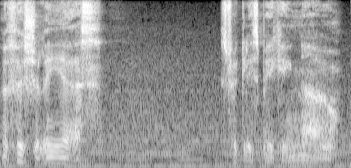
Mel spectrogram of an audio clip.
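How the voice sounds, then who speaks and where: A brooding noble fugitive in a fantasy video game. His voice sits extremely low, and he speaks tersely with grim resolve. Music plays behind him. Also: expressive, a little slow, a bit bright, exaggerated voice. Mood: guarded, terse. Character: grim, determined fugitive young nobleman warrior. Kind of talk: cinematic fantasy game acting.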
